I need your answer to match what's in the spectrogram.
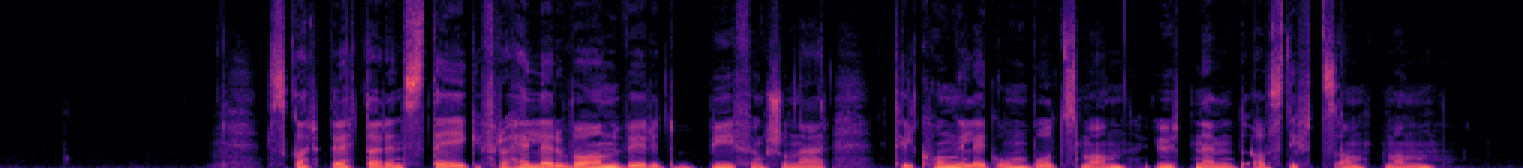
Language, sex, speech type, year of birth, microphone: Norwegian, female, read, 1969, Shure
